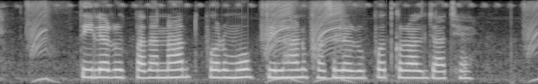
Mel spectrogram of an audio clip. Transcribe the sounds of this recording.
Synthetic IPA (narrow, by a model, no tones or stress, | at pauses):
t̪iləɾut̪̚pad̪ənat̪pəɾmuk̚ʰt̪ilɦənpʰəslɾupət̪kəɾəld͡ʒat͡ʃʰɛ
